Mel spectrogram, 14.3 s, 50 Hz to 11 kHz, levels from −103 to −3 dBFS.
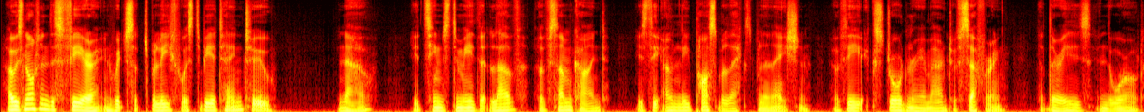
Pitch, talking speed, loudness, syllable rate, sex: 95 Hz, 175 wpm, -22 LUFS, 5.1 syllables/s, male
